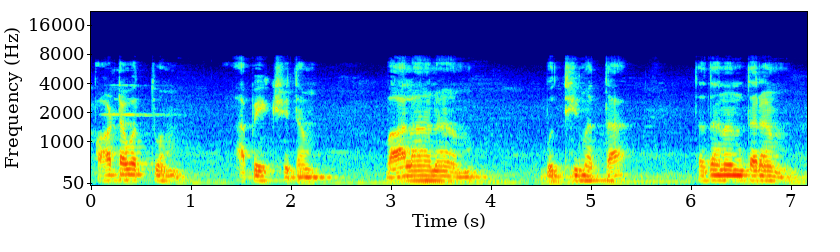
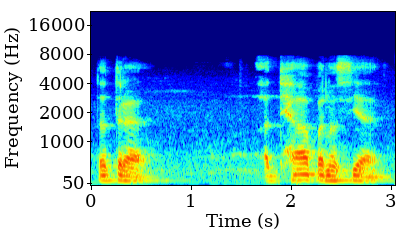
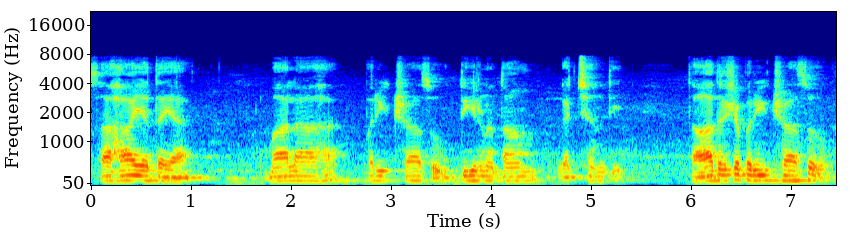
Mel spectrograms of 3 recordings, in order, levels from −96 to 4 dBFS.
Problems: background sounds at intervals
